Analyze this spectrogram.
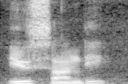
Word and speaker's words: ユサンディ: You can see it says Jusandi or Jusandi, but it's pronounced Jusandi.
